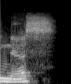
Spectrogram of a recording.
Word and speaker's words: Nuss: So it's Nuss, right? Like bus, but with an N. Yeah. So Nuss, Nuss.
